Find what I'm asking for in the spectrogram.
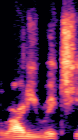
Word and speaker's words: Roddy Ricch: No, I really don't have a real good ear for Roddy Ricch yet. That's how you say his name.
